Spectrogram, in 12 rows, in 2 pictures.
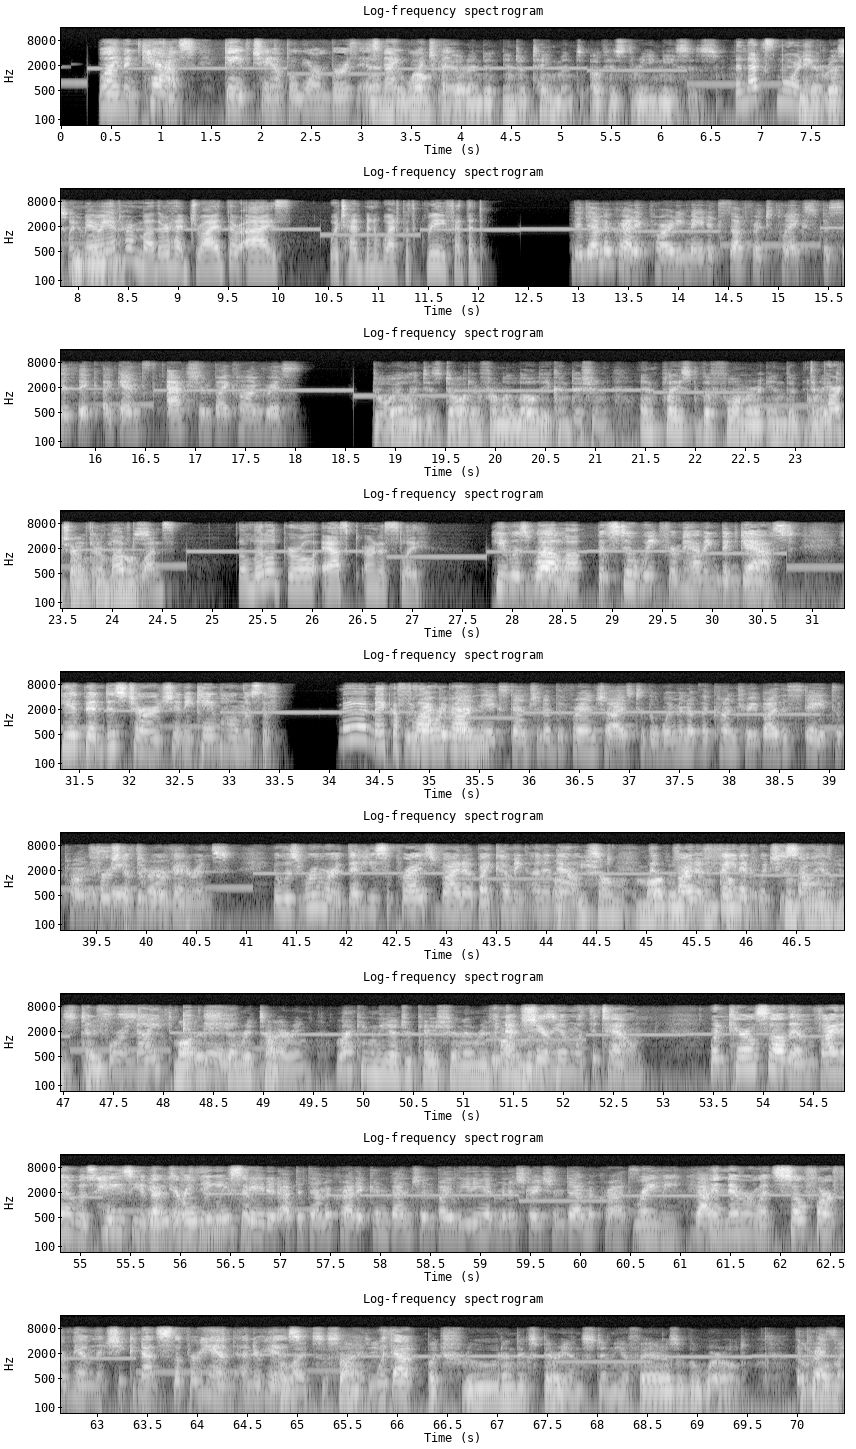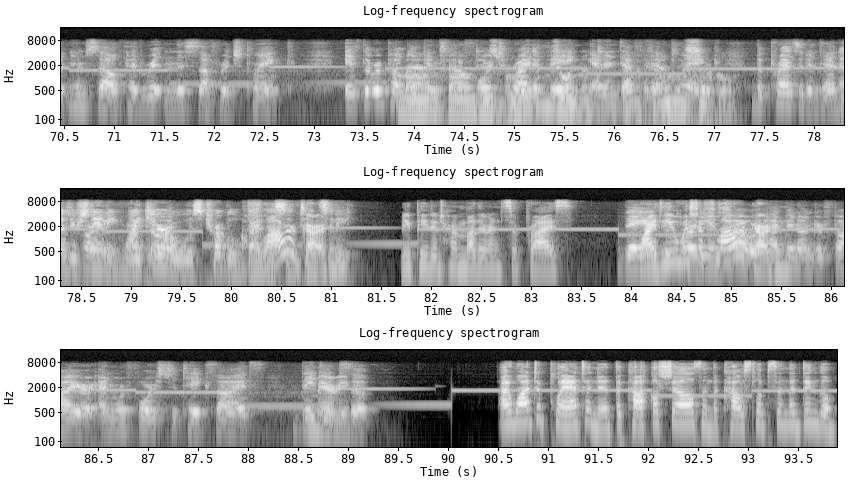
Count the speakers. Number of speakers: four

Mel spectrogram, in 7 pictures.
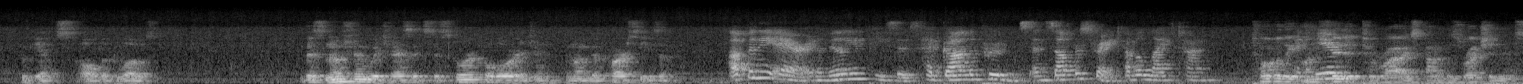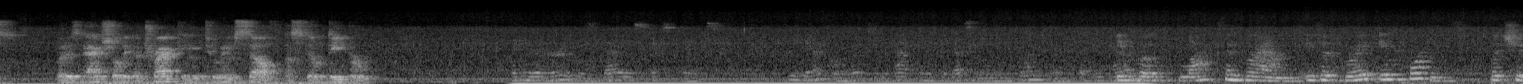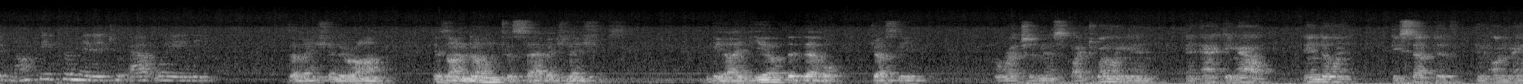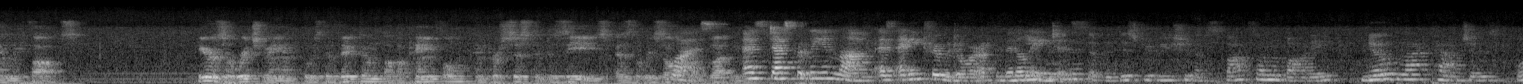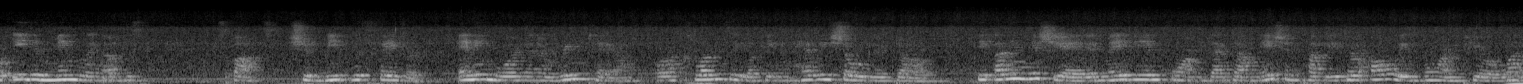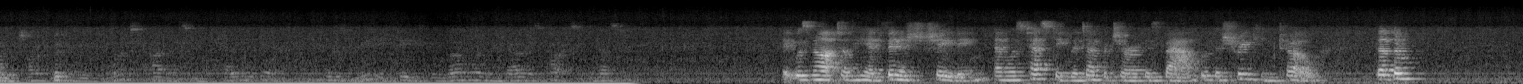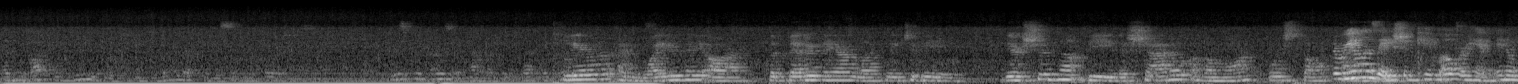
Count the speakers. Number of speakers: five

